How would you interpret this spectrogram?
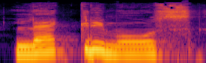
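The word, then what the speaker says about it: lachrymose: क्योंकि आखिरी में इ है। इ का उच्चारण नहीं करना। तो पूरी मीनिंग लैक्रीमोस।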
